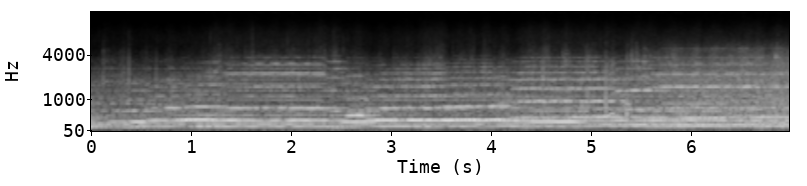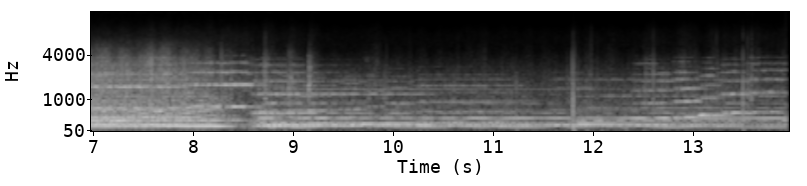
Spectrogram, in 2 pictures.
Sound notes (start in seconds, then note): none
